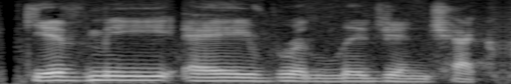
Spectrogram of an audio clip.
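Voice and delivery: plain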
